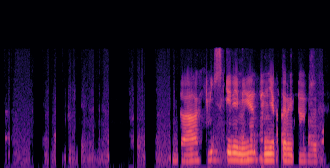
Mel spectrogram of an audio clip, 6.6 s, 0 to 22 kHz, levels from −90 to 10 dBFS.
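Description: From the start to 3.13 s the room background keeps dipping and vanishing, falling by about 40 dB at its deepest and missing for roughly a second and a half in total. This is background gated by the echo canceller, which clamped the microphone while the loudspeaker was playing.

Overlapping this, from 0.1 s to 4.47 s, a faint second voice sits well beneath the talker. It is likely the other side's voice leaking through, loudspeaker sound that the echo canceller failed to remove fully from the microphone pickup.

From 3.42 s to the end at 6.60 s the talker's own level sags markedly, sometimes thinning and breaking into pieces. This is likely speech suppressed in double talk: with both sides active, the canceller could not separate talker from echo and turned everything down.

From 5.52 s to the end the second voice returns, noticeably louder than before but still under the talker. This is likely again the other side's voice leaking through, with the residual echo escaping cancellation during the overlap.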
